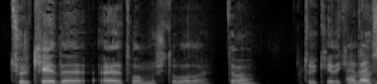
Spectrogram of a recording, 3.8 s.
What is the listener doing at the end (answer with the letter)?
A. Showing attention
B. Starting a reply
B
